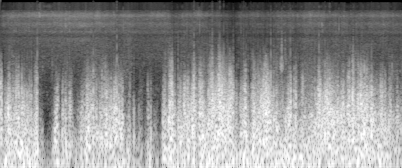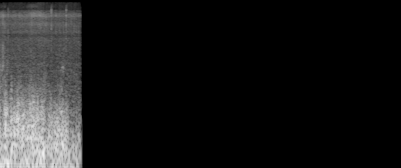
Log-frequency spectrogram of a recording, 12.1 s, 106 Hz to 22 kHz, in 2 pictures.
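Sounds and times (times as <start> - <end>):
wind buffeting microphone: 0.0 - 7.3.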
